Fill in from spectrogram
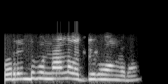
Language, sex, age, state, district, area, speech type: Tamil, male, 18-30, Tamil Nadu, Virudhunagar, rural, conversation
